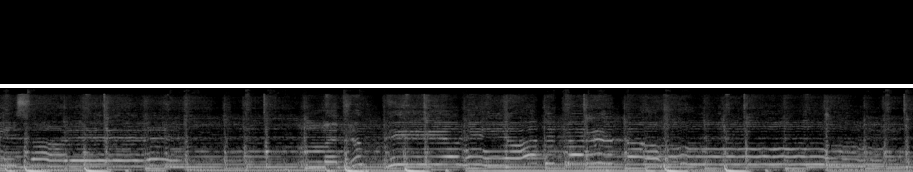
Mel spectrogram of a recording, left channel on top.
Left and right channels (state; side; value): silent; left; digital silence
